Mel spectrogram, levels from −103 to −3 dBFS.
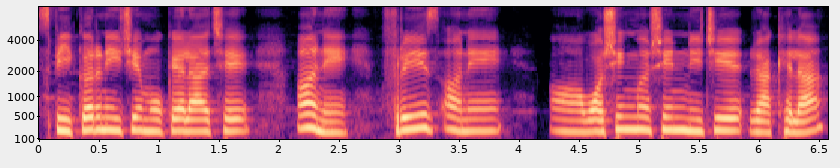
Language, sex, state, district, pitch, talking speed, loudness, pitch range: Gujarati, female, Gujarat, Valsad, 225 Hz, 110 wpm, -14 LUFS, 215-240 Hz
